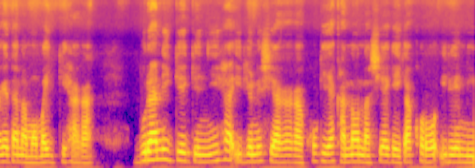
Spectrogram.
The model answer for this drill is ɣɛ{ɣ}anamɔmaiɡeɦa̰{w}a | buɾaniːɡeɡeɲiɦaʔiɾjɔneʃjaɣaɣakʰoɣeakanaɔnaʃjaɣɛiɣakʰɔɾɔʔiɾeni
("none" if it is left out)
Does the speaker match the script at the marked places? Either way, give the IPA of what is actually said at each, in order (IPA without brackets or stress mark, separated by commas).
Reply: ð, ɣ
